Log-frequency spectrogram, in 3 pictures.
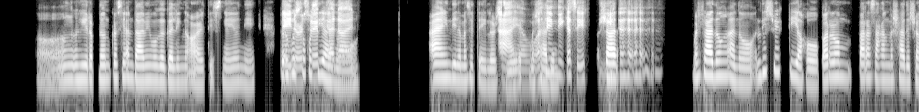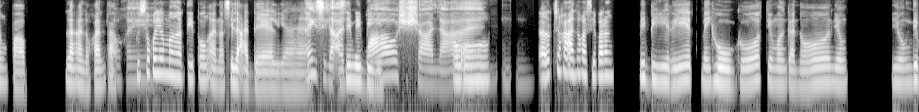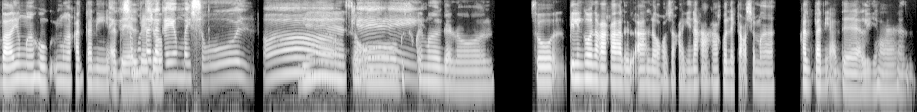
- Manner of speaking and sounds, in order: laughing while speaking: "Hindi"; chuckle; tapping
- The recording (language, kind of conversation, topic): Filipino, podcast, Paano mo ginagamit ang musika para ipahayag ang sarili mo?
